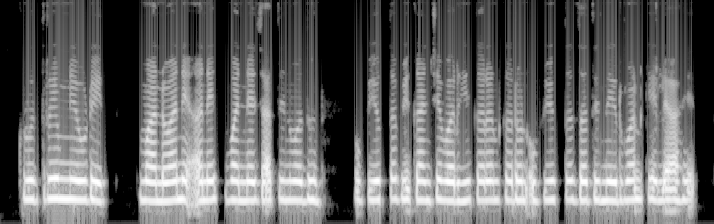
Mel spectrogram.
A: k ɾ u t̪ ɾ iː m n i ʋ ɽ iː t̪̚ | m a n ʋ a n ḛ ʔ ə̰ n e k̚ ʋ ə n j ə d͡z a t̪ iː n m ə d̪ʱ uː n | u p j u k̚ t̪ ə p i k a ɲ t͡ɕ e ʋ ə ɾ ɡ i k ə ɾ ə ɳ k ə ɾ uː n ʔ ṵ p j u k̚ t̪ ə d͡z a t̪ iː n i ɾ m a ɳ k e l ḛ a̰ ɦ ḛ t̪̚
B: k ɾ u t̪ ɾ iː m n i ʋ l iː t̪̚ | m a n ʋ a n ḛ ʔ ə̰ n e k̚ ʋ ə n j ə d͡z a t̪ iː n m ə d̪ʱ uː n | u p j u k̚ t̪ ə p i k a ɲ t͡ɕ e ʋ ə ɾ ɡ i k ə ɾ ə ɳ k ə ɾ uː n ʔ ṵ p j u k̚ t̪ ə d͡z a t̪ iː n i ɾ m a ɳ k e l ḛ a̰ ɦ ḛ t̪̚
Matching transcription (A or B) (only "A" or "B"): A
